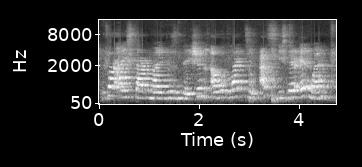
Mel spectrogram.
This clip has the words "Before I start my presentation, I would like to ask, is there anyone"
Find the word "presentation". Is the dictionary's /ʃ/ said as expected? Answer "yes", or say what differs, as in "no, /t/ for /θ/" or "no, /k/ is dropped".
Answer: yes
